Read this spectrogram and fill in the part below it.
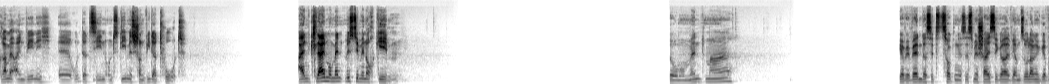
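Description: A man talks into a close microphone in bursts, with pauses between.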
